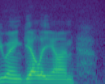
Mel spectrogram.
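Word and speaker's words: euangelion (εὐαγγέλιον): It's a strange word to pronounce, it's euangelion, but, but that word is hard to translate for us.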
